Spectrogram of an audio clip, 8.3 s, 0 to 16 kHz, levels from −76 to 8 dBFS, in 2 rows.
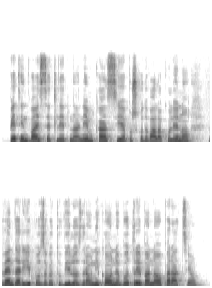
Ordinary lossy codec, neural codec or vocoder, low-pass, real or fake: none; none; 9.9 kHz; real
